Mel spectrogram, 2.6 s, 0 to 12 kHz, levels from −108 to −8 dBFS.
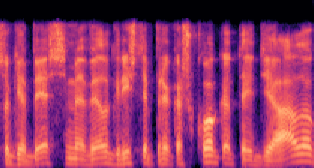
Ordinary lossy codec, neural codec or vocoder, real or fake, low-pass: Opus, 64 kbps; none; real; 7.2 kHz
